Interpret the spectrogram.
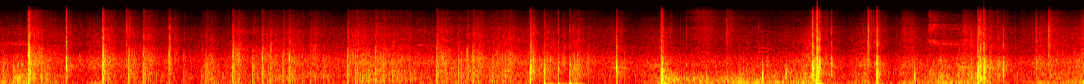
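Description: Firecrackers and fireworks going off all around in rapid, irregular bangs and crackles, with a few louder, closer blasts in the second half.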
